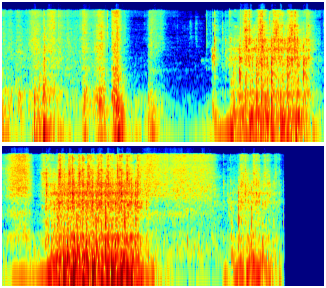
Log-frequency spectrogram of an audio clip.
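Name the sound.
sewing machine top stitching fabric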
